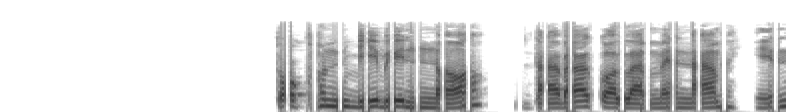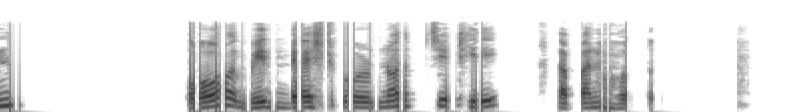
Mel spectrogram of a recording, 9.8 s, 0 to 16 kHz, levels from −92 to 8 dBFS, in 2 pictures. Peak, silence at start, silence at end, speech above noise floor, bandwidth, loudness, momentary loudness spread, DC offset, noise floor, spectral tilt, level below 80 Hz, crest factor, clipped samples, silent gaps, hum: -2 dBFS; 1.7 s; 1 s; over 70 dB; 7.8 kHz; -21 LUFS; 10 LU; under 0.1%; under -90 dBFS; -6 dB/octave; -52 dBFS; 20 dB; under 0.1%; 3.10-3.26 s, 5.22-6.05 s, 8.14-8.25 s, 8.33-8.38 s; none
